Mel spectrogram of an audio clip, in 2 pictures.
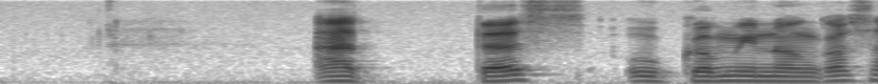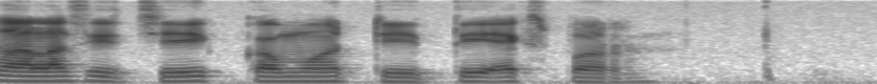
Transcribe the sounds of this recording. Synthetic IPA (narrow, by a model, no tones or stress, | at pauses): ʔad̪̥ɛsuɡ̥ɔ̤minɔŋkɔsalas̬id̥ʒ̥ikɔmod̪̥i̤t̪iɛkspɔr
